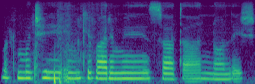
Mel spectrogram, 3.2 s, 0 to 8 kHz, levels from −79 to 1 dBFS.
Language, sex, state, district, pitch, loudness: Hindi, male, Himachal Pradesh, Shimla, 200 Hz, -19 LUFS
